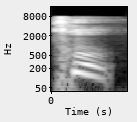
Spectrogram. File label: "kennh3", taiwanese syllables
